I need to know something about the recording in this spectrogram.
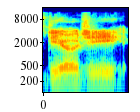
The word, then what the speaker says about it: Dioji: Yeah, well, his name is Dioji, and he always says jokingly that you can just say DOG, and it's the closest thing that'll sound like how to pronounce his name.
